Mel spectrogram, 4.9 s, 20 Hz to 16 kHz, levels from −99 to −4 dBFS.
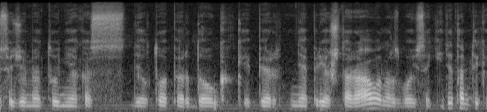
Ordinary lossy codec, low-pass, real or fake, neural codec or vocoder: AAC, 96 kbps; 14.4 kHz; real; none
